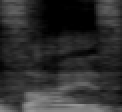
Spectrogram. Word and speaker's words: Saiz: he's the artist so jonathan size but it's spelled s-a-i-z um jason gruel the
